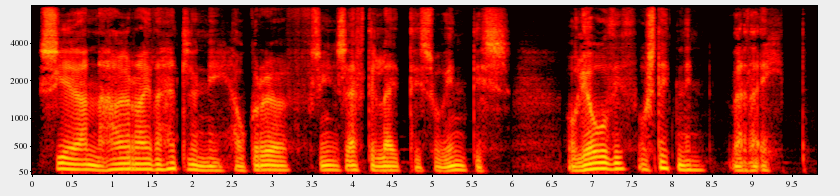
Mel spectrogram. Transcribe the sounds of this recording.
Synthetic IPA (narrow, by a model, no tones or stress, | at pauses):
sjɛanːaɦaɣrajðaɦɛt̪lʏnːɪawkɾœːvsinsɛft̪ɪɾlaːjt̪ʰɪsɔɣɪnt̪ɪs | ɔɣljoːwðɪðɔɣst̪ejt̪nɪn | vɛɾðaʔeht̪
